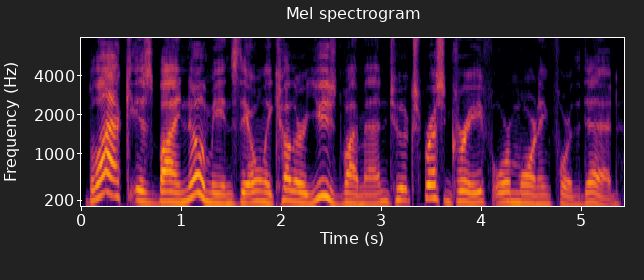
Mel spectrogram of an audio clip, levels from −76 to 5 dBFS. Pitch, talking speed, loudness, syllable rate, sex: 175 Hz, 210 wpm, -18 LUFS, 4.3 syllables/s, male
